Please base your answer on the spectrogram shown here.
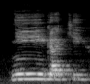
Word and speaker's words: Aragaki: I became Niigaki from. The true pronunciation of the family name is Aragaki, but my elder brother in law preferred to read it as Niigaki.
